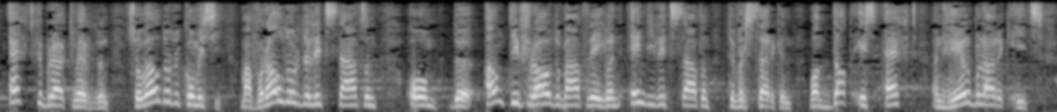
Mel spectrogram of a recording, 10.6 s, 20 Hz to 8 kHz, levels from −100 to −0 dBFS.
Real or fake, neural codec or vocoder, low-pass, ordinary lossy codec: real; none; 7.2 kHz; none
